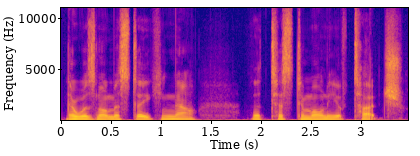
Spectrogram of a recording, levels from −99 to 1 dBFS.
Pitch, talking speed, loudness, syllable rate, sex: 115 Hz, 155 wpm, -17 LUFS, 5.4 syllables/s, male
